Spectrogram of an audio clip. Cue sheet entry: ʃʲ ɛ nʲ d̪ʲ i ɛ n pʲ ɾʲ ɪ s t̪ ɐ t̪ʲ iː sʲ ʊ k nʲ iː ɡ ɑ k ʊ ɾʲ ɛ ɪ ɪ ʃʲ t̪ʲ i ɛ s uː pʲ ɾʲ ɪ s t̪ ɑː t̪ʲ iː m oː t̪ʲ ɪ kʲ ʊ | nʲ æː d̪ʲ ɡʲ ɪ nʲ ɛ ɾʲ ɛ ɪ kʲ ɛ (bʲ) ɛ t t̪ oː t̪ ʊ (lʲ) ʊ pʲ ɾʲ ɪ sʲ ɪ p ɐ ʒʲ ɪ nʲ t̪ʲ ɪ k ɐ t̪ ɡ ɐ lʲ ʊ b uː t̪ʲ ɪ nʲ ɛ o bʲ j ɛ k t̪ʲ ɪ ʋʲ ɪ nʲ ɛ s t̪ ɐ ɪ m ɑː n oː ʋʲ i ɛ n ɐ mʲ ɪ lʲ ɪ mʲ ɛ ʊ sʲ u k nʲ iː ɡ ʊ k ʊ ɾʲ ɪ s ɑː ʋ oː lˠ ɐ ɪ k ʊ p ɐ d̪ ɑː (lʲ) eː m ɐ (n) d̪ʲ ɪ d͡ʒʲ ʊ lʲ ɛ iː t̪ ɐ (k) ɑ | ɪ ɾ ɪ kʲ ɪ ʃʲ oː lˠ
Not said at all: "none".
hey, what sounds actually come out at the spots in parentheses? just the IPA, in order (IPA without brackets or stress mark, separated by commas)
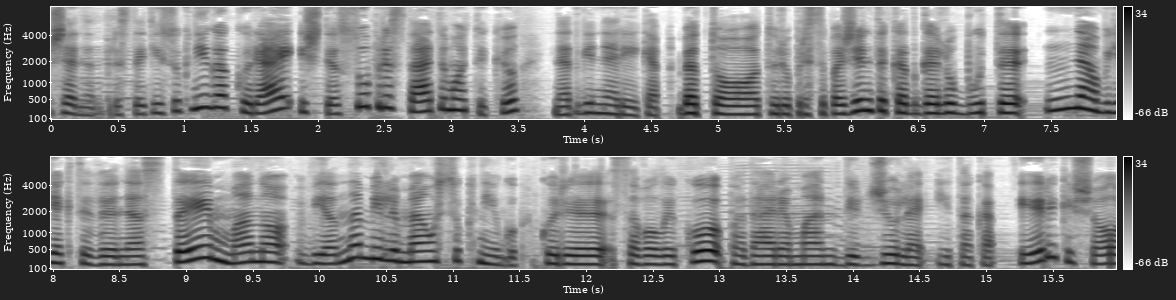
bʲ, ɾʲ, ɾʲ, n, k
